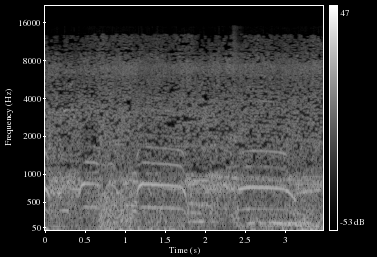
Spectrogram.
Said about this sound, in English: The guy is screaming there because he just got his eye blown off.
